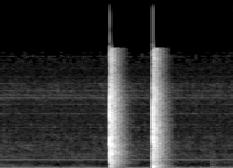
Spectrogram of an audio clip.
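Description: Two sharp clicks about half a second apart, over a steady low hum and a faint high tone.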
